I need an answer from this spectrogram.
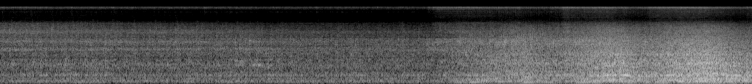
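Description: Old owner-type jeep's engine running, brought back to life after more than five years unstarted: a steady idle that gets louder about two-thirds of the way in as it picks up speed.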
